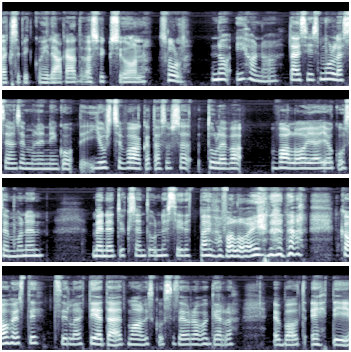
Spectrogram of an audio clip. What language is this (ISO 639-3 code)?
fin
